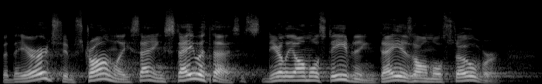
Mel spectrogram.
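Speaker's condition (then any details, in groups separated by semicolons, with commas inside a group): No condition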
